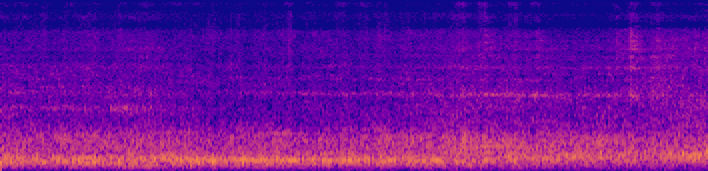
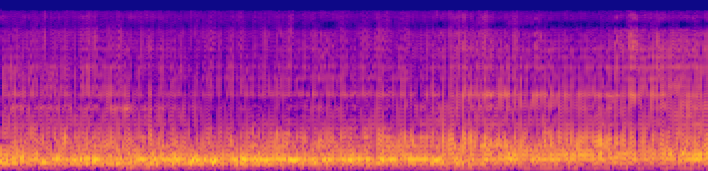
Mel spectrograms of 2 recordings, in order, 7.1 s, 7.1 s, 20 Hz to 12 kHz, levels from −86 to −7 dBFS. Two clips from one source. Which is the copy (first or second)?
second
